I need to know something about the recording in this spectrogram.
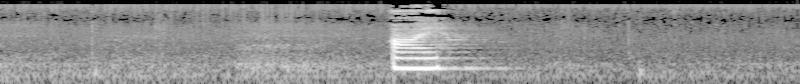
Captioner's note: silence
